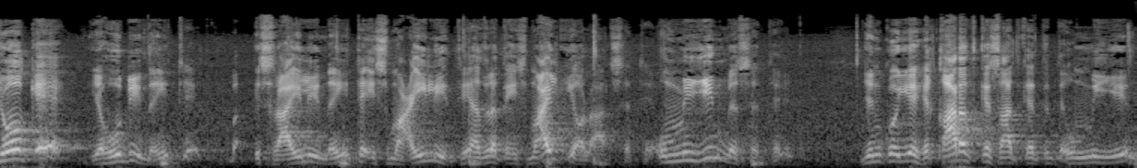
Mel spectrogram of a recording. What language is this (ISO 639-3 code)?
urd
